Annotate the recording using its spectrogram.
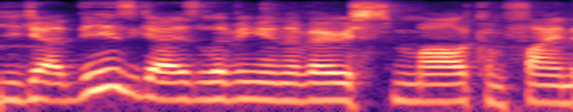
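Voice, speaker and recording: Fairly high male voice with a non-native accent, moderate pace and ordinary pitch variation, plus noticeable background noise. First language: not English. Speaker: gaming YouTuber. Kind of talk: gameplay commentary. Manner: casual, thinking aloud.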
